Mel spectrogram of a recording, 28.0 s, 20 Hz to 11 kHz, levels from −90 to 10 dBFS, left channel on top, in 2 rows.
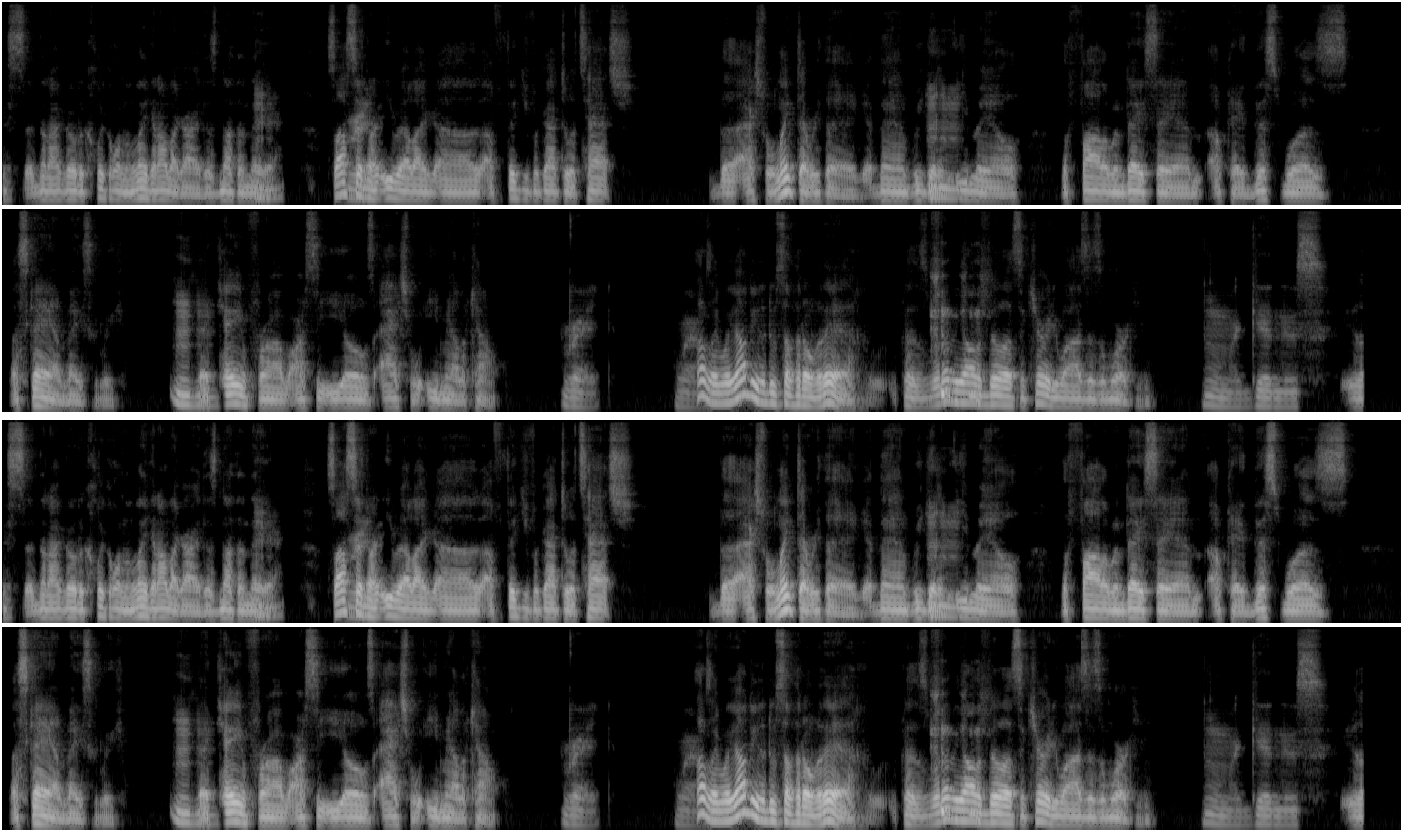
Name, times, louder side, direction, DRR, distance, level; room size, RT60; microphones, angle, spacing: voice 1, 0.0-2.7 3.3-6.3 7.1-10.2 10.6-13.4 14.1-15.1 15.9-18.9 20.9-25.5 27.4-27.6, right 4 dB, 30° right, 0.4 m, -27 dB
voice 2, 9.2-9.6 15.7-16.1 19.6-19.9 20.7-21.0 23.2-23.8 26.0-27.2, equal, 5° right, 1.1 m, -35 dB
head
